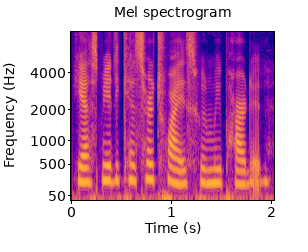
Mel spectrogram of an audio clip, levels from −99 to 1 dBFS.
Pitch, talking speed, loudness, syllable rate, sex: 215 Hz, 295 wpm, -19 LUFS, 6.7 syllables/s, female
